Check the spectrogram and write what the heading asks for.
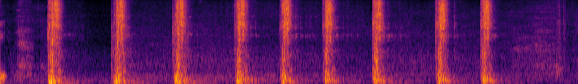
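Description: Pneumatic nail gun firing nine nails in quick succession, about two a second, through metal valley flashing into the roof deck.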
